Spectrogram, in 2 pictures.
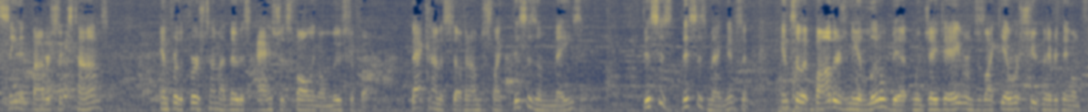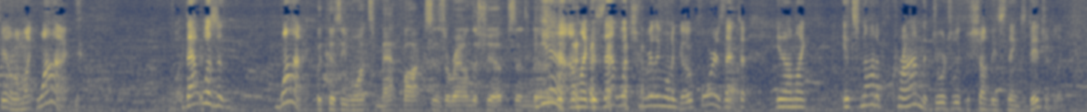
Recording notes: Recorded live at Locos Deli and Pub on St. Simons Island Georgia.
